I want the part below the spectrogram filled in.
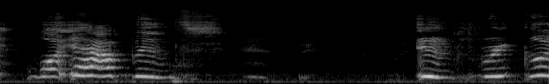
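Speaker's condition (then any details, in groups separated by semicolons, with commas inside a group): Physical speech impairment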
